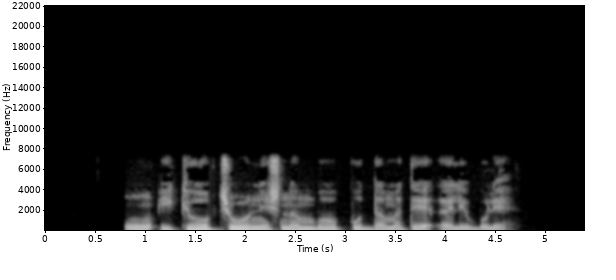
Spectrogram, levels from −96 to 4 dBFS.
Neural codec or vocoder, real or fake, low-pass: none; real; 7.2 kHz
